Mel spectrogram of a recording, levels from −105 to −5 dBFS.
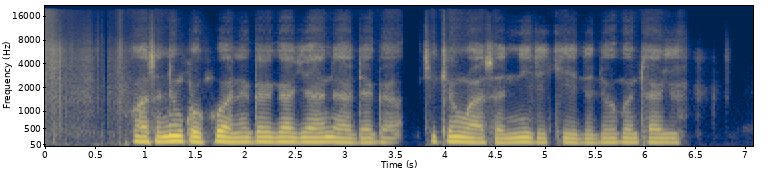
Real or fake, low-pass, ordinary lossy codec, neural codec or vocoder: fake; 19.8 kHz; none; autoencoder, 48 kHz, 32 numbers a frame, DAC-VAE, trained on Japanese speech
